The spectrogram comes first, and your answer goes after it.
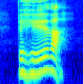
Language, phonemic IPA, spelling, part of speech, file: Swedish, /bɛˈhøːva/, behöva, verb, Sv-behöva.ogg
- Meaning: to need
